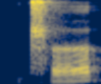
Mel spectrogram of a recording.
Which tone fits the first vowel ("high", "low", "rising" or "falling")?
rising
